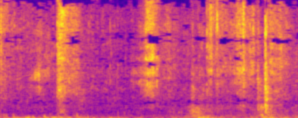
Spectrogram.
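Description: Footsteps on wet pavement, a few soft, unevenly spaced steps, over a low wind rumble on the microphone.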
